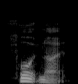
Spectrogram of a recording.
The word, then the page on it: fortnight: Australian English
